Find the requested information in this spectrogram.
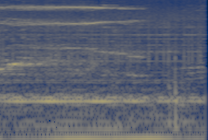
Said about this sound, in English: Yeah, you got that that witch lamp, Oh yeah. with the sound effects. There's a little button you gotta press. Oh, you hear that?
